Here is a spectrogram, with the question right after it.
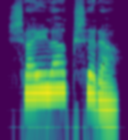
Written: ಶೈಳಾಕ್ಷರ

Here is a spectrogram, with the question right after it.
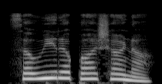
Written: ಸವೀರಪಾಷಾಣ

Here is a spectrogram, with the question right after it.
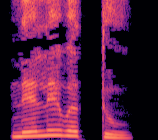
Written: ನಲವತ್ತು

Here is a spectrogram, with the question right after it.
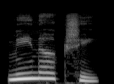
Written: ಮೀನಾಕ್ಷಿ

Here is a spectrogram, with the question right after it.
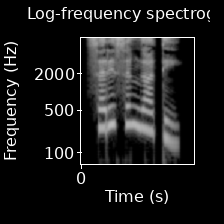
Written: ಸರಿಸಂಗಾತಿ

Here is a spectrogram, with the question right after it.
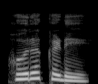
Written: ಹೊರಕಡೆ

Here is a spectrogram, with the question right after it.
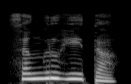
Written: ಸಂಗೃಹೀತ

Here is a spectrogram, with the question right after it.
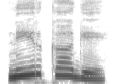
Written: ನೀರ್ಕಾಗೆ

